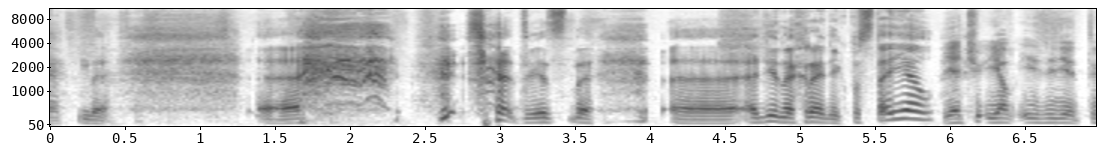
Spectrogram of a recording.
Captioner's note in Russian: Смеясь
